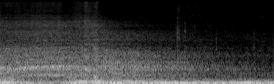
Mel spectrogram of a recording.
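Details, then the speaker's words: 1940 Ford Deluxe two-door sedan, flathead V8 with electric fuel pump and push-button start: cold start where the engine catches at once and settles into a deep, steady burble with no misses or knocks; a normal cold start. "the flatty fires right up. Here's the old fuel gauge came up. Temp gauge is going down because that was a cold start."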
